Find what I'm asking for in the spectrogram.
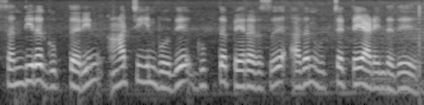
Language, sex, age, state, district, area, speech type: Tamil, female, 18-30, Tamil Nadu, Thanjavur, rural, read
